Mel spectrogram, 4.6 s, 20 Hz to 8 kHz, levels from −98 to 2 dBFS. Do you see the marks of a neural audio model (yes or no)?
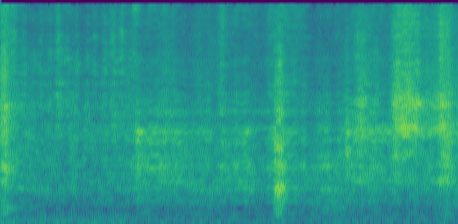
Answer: yes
